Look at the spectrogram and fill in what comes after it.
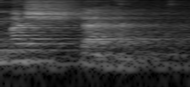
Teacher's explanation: Dan ma-nya tidak dibaca panjang ya, langsung lebur dalam shin mashtahad ya. Wa hum fi mashtahad, bukan ma ishtahad gitu ya, atau ma ishtahad ya.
